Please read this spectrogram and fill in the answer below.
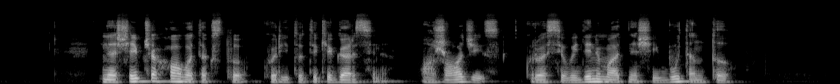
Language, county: Lithuanian, Vilnius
